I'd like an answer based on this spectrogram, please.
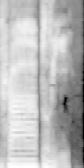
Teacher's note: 用它的这个缩写的发音 probably。OK，两个音节就够了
